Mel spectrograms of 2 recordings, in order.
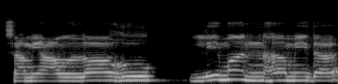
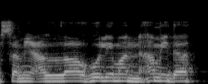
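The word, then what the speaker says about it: سمع الله لمن حمده: normal মানে flow হবে সামি আল্লাহু লিমান হামিদা, কিন্তু নন নেটিভ স্পিকারের কাছে শুনতে মনে হয় যে হুলিমান বলতেছে, কিন্তু আরবদের কাছে অথবা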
